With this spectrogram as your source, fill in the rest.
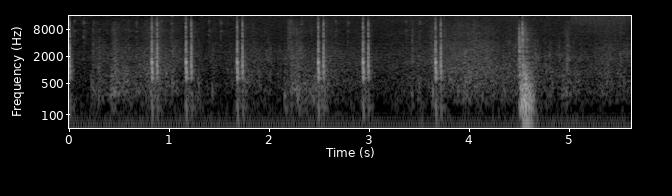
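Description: Soft clicks sound as items are moved around an inventory.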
